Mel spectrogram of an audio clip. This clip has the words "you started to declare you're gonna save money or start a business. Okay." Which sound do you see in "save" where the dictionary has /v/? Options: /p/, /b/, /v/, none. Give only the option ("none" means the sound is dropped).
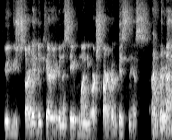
/v/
